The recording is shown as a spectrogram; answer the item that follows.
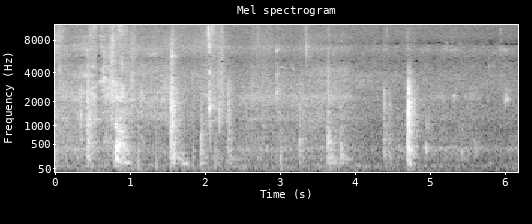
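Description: Faint, scattered clicks and soft mouth sounds of someone biting into and chewing a piece of concha, a Mexican sweet bread, with one sharper click a little before the five-second mark.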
